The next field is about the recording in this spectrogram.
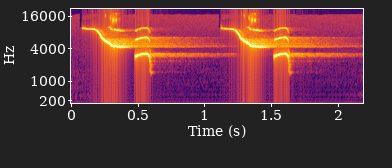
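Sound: bird song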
